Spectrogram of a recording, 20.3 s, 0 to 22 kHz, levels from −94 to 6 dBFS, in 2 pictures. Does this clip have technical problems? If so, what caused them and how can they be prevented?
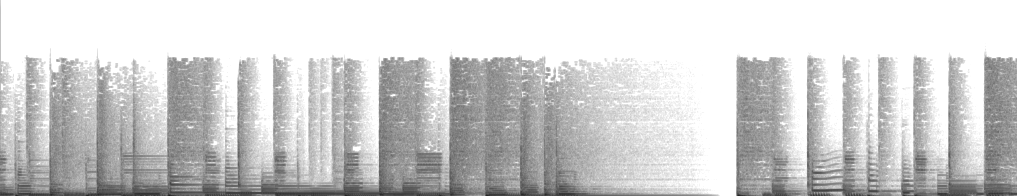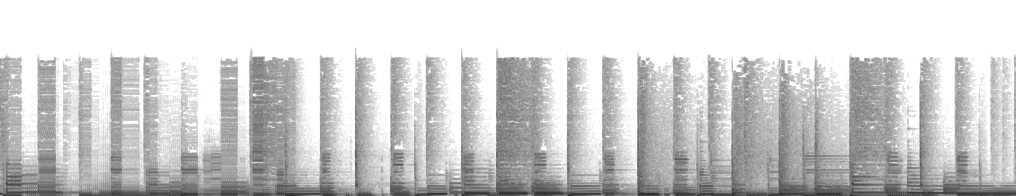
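Yes. From 10.28 to 13.12 s there is robotic sound from repeated short buffers, likely caused by audio arriving too slowly, so each 20 ms block is replayed while the real material is skipped, making roughly 70 percent of the span repeated audio. This imposes a rigid 50 Hz buzz, which on a spectrogram appears as evenly spaced horizontal harmonics every 50 Hz and on a waveform as identical 20 ms segments repeating. Preventing it means giving the audio path enough buffering and processing headroom that new blocks always arrive on time.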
